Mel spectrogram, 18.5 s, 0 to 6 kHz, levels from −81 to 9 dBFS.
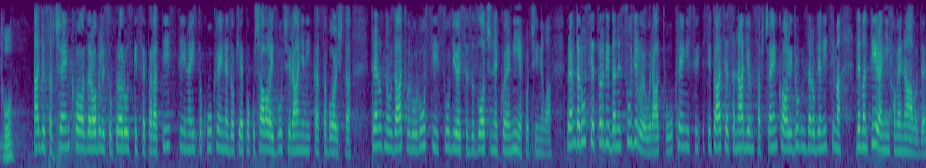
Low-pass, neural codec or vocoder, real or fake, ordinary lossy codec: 5.4 kHz; none; real; none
